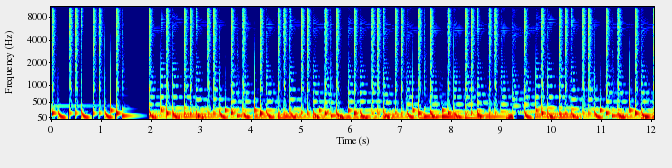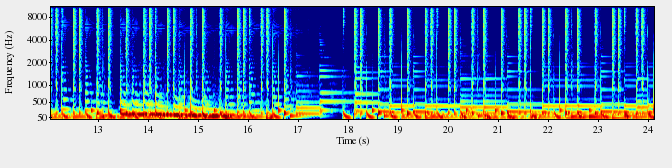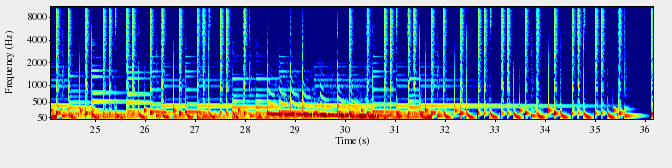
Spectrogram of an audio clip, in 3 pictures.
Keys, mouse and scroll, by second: 0.7-1.0 scroll up 1, 1.0 shift+middle click, 1.6 s, 7.9 alt+click, 8.3 shift+middle click, 8.7-9.4 scroll up 3, 9.4 shift+middle click, 10.1 e, 12.4 e, 15.3 ctrl+r, 19.1 ctrl+r, 22.2 shift+z, 22.5-23.6 shift+middle drag, 23.6 alt+click, 25.0-27.4 shift+middle drag, 27.4 alt+click, 29.0 middle click, 29.8 scroll down 2, 30.3 s, 31.9-33.7 middle drag, 33.7 alt+click.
